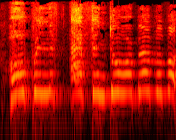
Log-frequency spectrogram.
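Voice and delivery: 2 very high angry shout; 3 scream at the door in a rage; 1 raging yell. Retold or imitated. Punching the door, yelling.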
